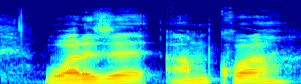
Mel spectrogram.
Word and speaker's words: Umpqua: Umpqua? Umpqua, yeah. Do you know how to spell it?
